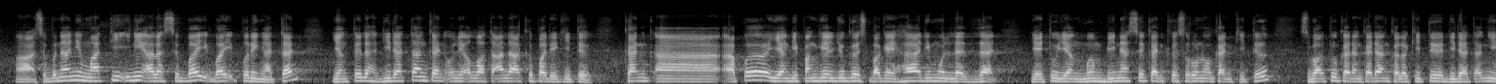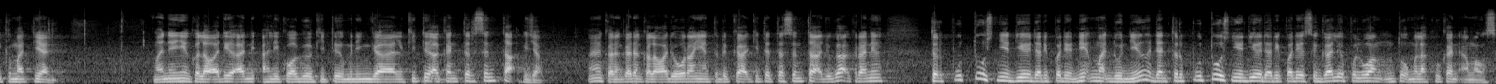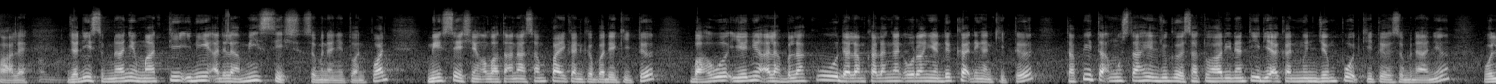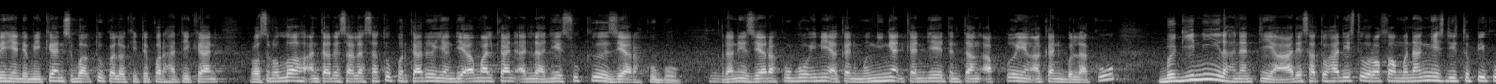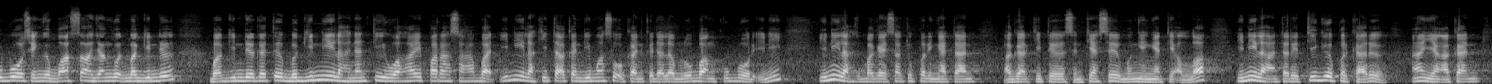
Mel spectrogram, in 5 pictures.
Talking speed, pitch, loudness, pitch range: 150 wpm, 145 Hz, -16 LUFS, 130-160 Hz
